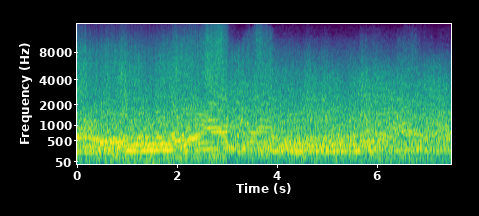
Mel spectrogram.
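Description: Racing cars roar along a track, engines droning loudly and continuously with passing whooshes and shifting revs, no voices.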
